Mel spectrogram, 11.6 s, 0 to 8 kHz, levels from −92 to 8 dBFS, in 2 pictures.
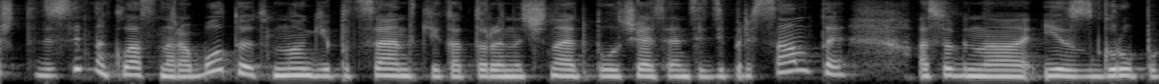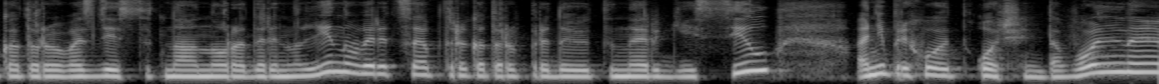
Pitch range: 185-225 Hz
